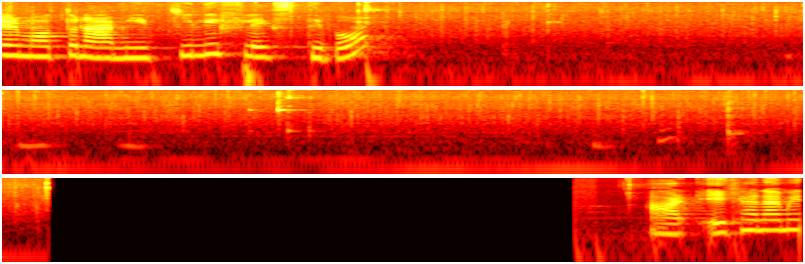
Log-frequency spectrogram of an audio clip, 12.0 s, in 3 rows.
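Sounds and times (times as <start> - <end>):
food sizzling in frying pan: 0.0 - 8.3.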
